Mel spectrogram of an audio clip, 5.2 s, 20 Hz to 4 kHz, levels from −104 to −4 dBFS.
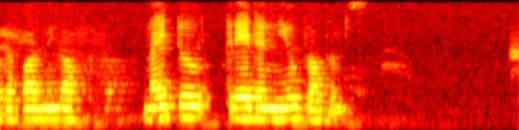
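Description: Echo leak at 0.25–1.37 s and 1.99–2.09 s: speech returns 280 ms late, about 20–25 dB down, likely loudspeaker pickup the echo canceller missed.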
